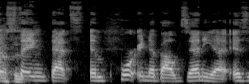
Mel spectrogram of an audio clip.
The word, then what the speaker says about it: xenia: Zenia. Yes. Zenia. If I'm saying it right, it's X E N I A. I'm saying Zenya.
